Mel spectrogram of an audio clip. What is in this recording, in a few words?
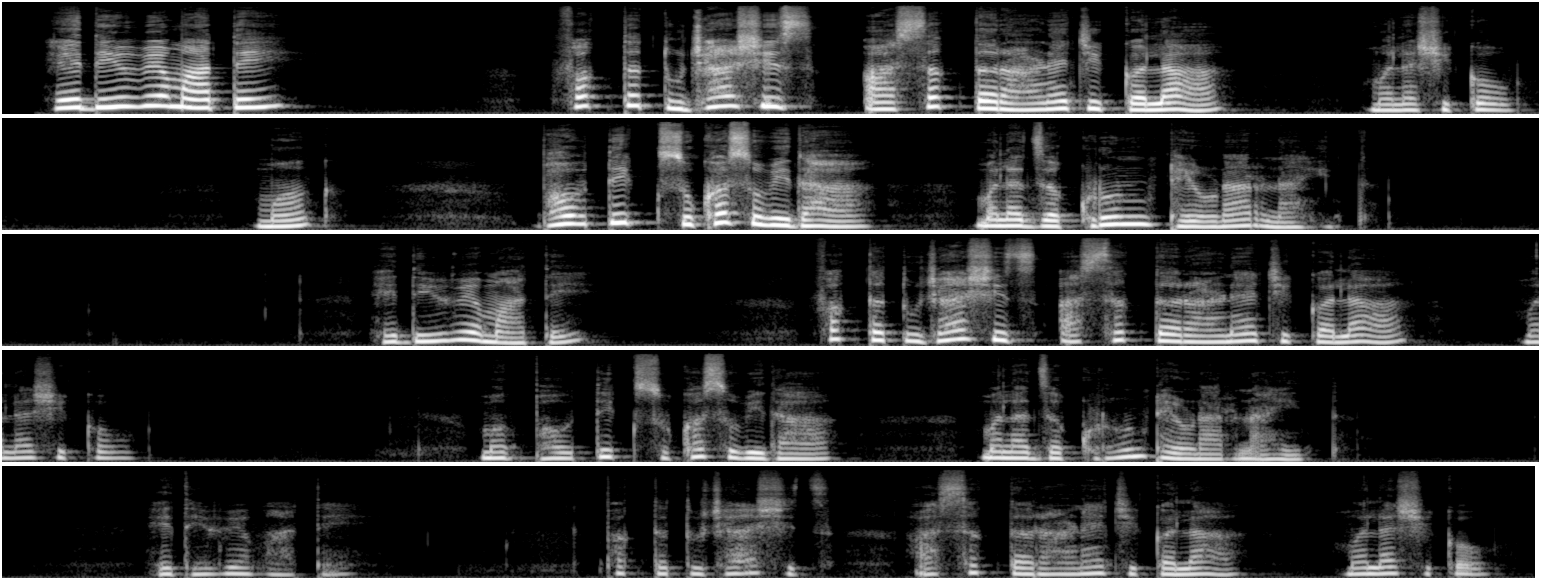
Spiritual Affirmations, Marathi; Divine Mother; Love Peace Joy; Prayer & Light Meditation for World Peace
